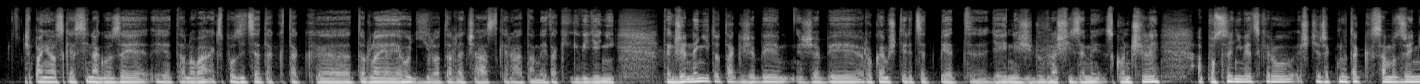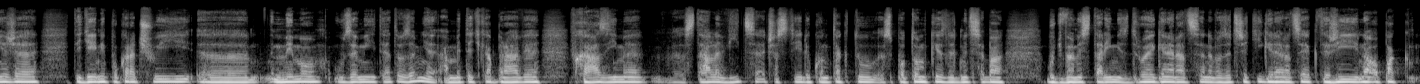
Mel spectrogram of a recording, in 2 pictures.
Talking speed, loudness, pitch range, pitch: 175 wpm, -16 LUFS, 100-115 Hz, 110 Hz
